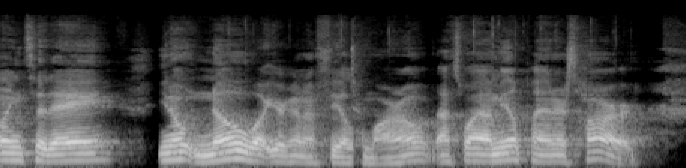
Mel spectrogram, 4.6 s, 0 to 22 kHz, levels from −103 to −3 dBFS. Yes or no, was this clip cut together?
yes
